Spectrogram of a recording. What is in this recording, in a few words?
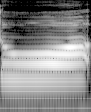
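"duo", first tone, Mandarin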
